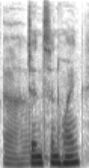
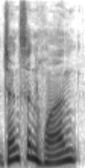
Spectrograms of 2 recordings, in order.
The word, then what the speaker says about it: Jensen Huang: Jensen Huang.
